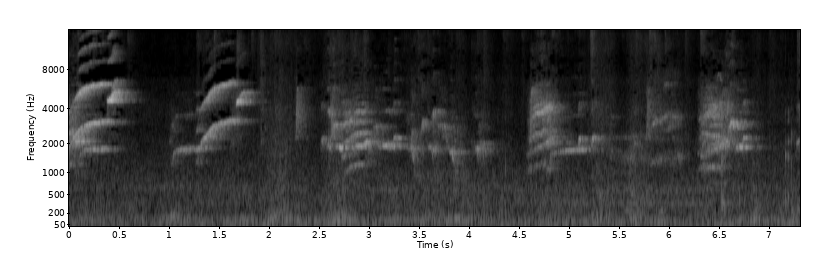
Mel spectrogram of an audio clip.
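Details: Subspecies major of the European goldfinch opening with two loud upward-sweeping whistled phrases, then scratchy twittered bursts separated by brief gaps.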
